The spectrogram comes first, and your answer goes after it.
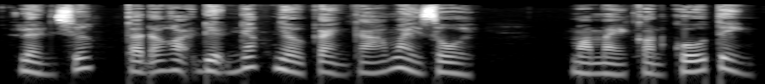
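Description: A woman's voice: lowish voice, steady tone, dark tone, dry recording, clean studio sound, close to an everyday voice. Woman reading as a furious cursing wife. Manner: harsh rapid scolding.

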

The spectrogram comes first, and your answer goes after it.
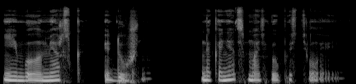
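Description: A woman narrating an audiobook in a steady, even storytelling manner on a close microphone. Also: mid-range voice, brisk, gravelly, no room sound. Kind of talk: scripted narration.

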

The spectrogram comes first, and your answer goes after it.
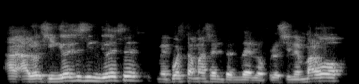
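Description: A man's voice: mid-range voice, animated, moderate pace, a little mellow. Guest guy on a kinda muffled line, laughs a lot, rambles on. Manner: laughs often, rambling explanations. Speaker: podcast guest, angler. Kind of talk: casual chat. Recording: dull remote audio.

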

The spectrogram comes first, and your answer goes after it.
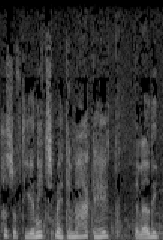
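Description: In a muffled, noisy old radio play, an actor voices a drunk, grieving judge's son, stammering and repeating himself as he broods bitterly in inner monologue. His voice is high and fast with fairly even intonation, close to how he'd normally talk.

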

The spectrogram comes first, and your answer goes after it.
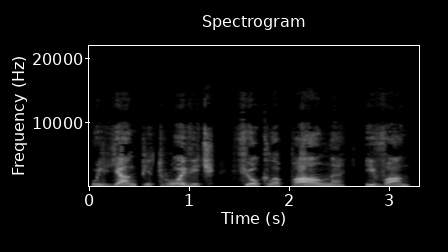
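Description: A woman audiobook reader narrating a novel in an even, measured storytelling manner. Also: sits low, dry recording.

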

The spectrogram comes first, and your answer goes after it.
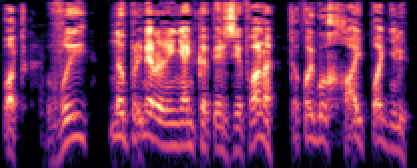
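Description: A man voicing an eccentric, excitable middle-aged official who exclaims and mocks theatrically in an audiobook. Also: medium pitch, normal speed, vocal fry, husky, dry recording, clean studio sound, pitched above the performer's own voice. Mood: mocking. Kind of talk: audiobook character voice.

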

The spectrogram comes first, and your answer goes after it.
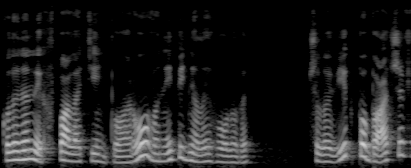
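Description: Expressive woman reading an audiobook. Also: fairly low pitch. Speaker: audiobook narrator. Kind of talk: scripted narration.

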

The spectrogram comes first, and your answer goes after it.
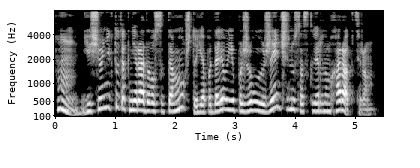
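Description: A woman plays a proud, brooding male dragon lord speaking tenderly to his fiancée in a low, hushed tone. Her pitch swings widely, and she talks fairly quickly.

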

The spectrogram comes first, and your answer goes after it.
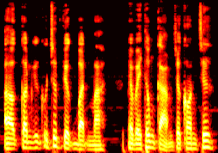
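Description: An easygoing young man talks in a casual, polite way, as a man voices him. His voice sits on the low side. Quiet music hums under this horror audio story. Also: normal speed.

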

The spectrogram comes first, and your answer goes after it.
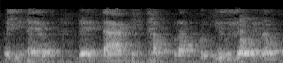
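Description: A Buddhist monk giving an animated storytelling sermon, full of rhetorical questions. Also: male voice, high voice, quick pace, gravelly. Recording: echoey hall, distant dull mic.

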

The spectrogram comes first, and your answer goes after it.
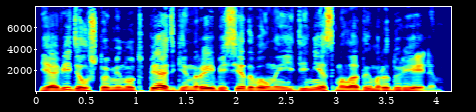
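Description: Man, audiobook narrator, first person, steady even storytelling, middle pitch, dry close recording. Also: brisk, no echo.

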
